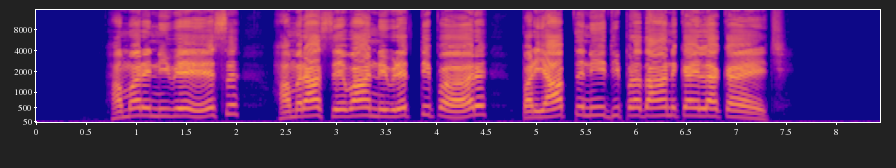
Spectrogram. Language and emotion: Maithili, happy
